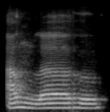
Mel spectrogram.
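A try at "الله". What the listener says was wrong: Nah, ini kurang tebal. Dan la, Allah, Allah. Mbak, gambarnya seperti O ya. Tapi bibirnya jangan mencucu. Tetap dibuka. Allah, Allah.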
